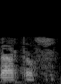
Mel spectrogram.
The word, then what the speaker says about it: Bartosz: Mein Name ist Bartosz. – Bartosz. – Genau wie im Deutschen Janosz mit SCH.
